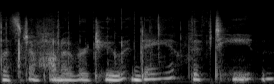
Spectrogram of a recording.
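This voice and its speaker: Soft-spoken and very slow, the voice comes through noticeable background noise. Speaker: ASMR creator. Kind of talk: ASMR unboxing.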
